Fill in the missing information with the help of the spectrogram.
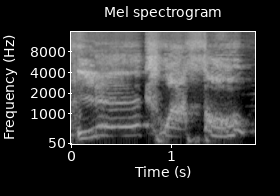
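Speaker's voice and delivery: Le croissant drawn out slowly in a hammed French accent; mock French. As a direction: sneer it the French way, slow and high.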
